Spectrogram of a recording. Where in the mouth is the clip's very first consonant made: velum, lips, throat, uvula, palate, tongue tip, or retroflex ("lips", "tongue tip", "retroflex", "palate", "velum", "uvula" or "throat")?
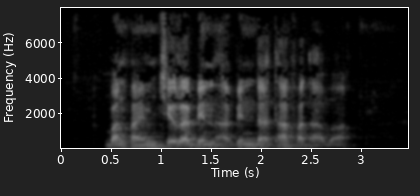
lips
